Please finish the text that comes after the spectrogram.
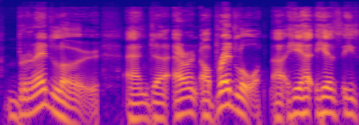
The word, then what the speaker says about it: Bredlo: and uh aaron uh breadlaw uh he has he's given me the phonetic pronunciation before and it is bread law i remember from last time when i called him bread low bread law uh this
